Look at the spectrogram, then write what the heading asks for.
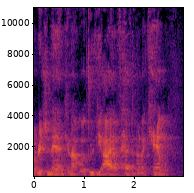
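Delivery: plain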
